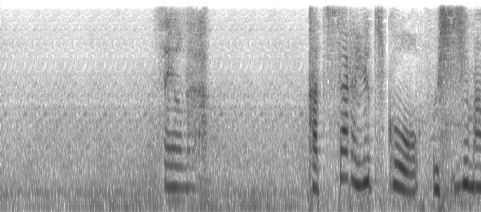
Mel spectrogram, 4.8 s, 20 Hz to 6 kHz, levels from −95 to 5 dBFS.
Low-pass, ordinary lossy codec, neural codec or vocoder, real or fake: 5.4 kHz; none; codec, 16 kHz, 1.1 kbps, Voila-Tokenizer; fake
